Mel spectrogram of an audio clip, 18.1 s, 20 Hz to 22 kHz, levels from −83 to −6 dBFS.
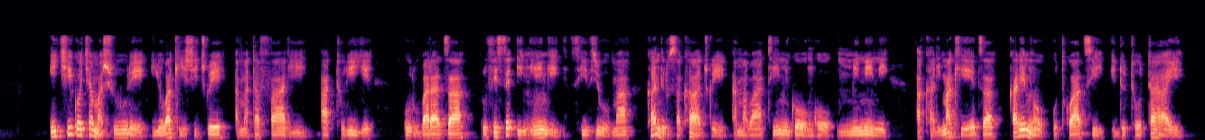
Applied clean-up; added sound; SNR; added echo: none; none; none; none.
